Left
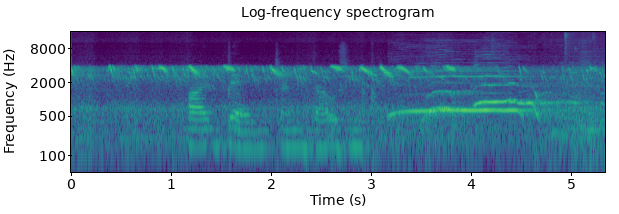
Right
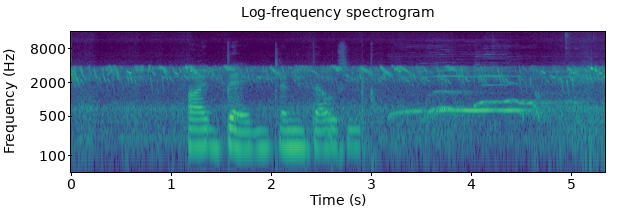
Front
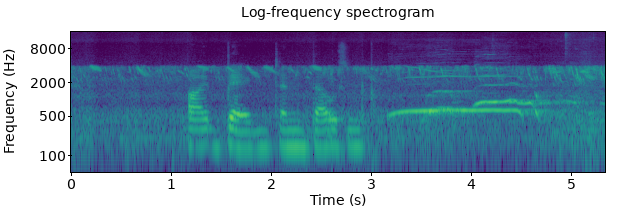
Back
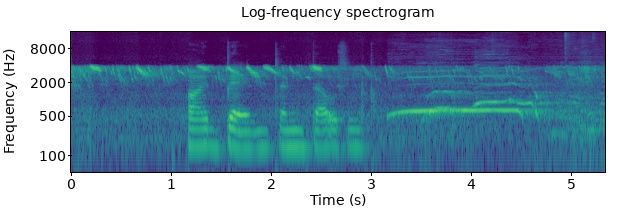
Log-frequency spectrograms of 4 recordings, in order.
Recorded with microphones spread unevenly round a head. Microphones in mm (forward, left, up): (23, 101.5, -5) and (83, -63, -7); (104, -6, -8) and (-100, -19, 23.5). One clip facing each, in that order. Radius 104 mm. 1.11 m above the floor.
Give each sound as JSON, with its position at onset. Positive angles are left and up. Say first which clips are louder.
{"t": 1.2, "sound": "a woman speaking", "louder": "right 6 dB, back 1 dB", "azimuth_deg": -115, "distance_m": 1.4}
{"t": 3.2, "sound": "a shout", "louder": "left 9 dB, back 2 dB", "azimuth_deg": 130, "distance_m": 1.7}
